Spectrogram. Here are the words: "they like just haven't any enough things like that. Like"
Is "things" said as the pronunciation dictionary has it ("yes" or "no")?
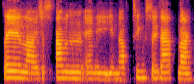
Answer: no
